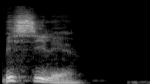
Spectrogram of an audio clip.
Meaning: 1. impotence, asthenia, impuissance (loss of strength) 2. powerlessness
- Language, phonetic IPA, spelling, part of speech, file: Russian, [bʲɪˈsʲːilʲɪje], бессилие, noun, Ru-бессилие.ogg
